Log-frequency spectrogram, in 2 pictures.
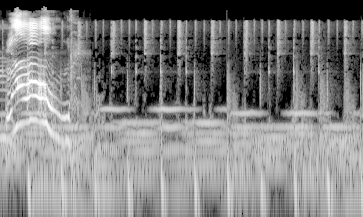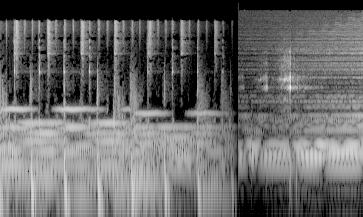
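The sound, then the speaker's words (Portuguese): In a music mashup, a shrill, wavering cat-like yowl opens over a rhythmic musical backing, followed by sustained whining, meow-like tones pulsing along with the beat, loud throughout. “Parece um monte de gato sendo espancado.”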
